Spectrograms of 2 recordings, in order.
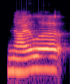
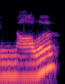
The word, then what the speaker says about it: Nala: movies are those from nyla is from Lion King and I've been told that we say it wrong it's supposed to be Nala Mancha Oda is from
